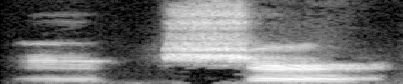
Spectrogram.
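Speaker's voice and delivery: hesitate, then agree without really wanting to; reluctant. Shown as a demonstration. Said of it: "she's not really wanting to do this?".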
